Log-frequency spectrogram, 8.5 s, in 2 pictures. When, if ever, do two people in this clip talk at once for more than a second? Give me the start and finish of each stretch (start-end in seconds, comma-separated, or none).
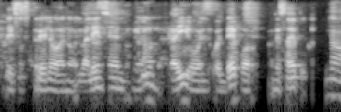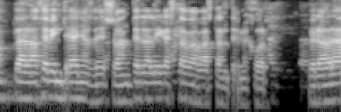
none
